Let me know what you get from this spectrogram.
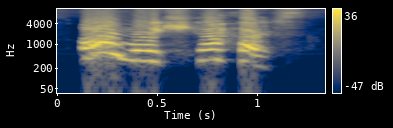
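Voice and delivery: hammed-up motherly shock; shocked mom. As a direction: stretch it out in mock horror. Acted reaction of Kyle's mom.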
